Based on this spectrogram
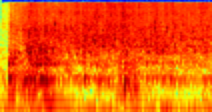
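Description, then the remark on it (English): A toilet flushes in a house in Bonn, Germany, a loud rushing gurgle of water that starts abruptly and keeps swirling steadily for a couple of seconds, with no voices. “Have you ever wondered where the water from your sink or your toilet goes?”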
